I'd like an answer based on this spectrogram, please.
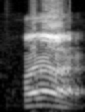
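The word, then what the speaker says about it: honour: Next है हो, ने, स और ट, ऑनेस्ट, यहाँ पर ह साइलेंट रहता है, ऑनेस्ट। इसी प्रकार ऑनर, ऑनर, यहाँ पर ओ न र, ऑनर।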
